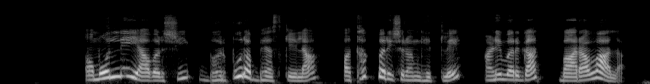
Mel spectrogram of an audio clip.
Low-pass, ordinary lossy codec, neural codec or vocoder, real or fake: none; none; vocoder, 22.05 kHz, 80 mel bands, Vocos; fake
